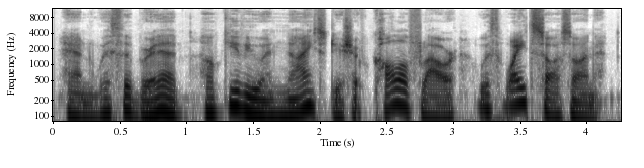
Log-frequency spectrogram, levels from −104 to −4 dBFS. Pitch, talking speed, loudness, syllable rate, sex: 110 Hz, 240 wpm, -16 LUFS, 6.0 syllables/s, male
